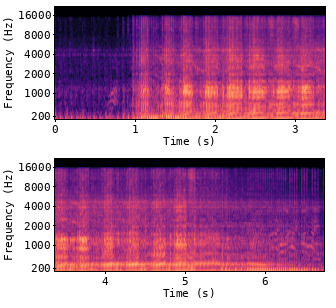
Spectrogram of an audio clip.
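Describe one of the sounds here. A dirt bike engine revs hard.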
